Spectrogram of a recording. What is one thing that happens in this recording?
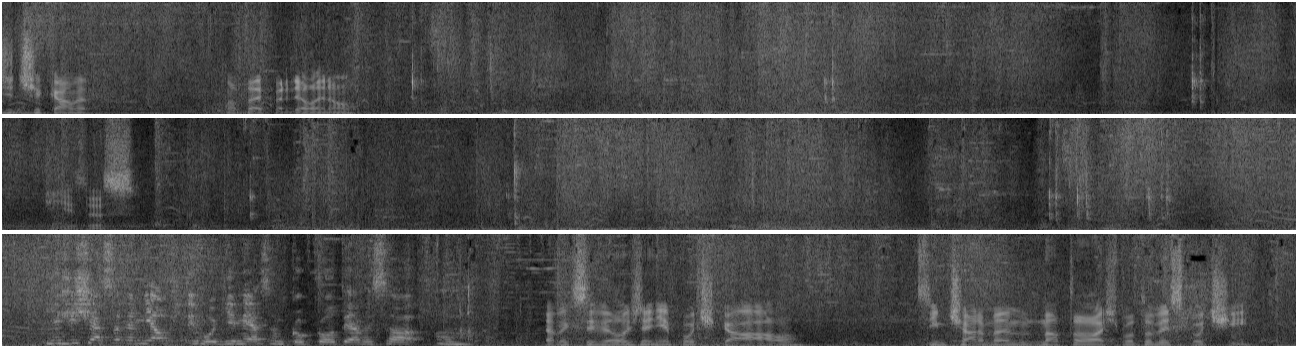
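Game spells and hits crackle and whoosh.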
